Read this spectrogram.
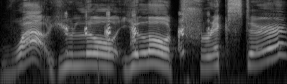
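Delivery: loud, high, drawn-out playful scolding; big teasing "you got me" outburst; mock outrage. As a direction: stretch it out in amused, exaggerated disbelief. Playful outrage at game child's trick.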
